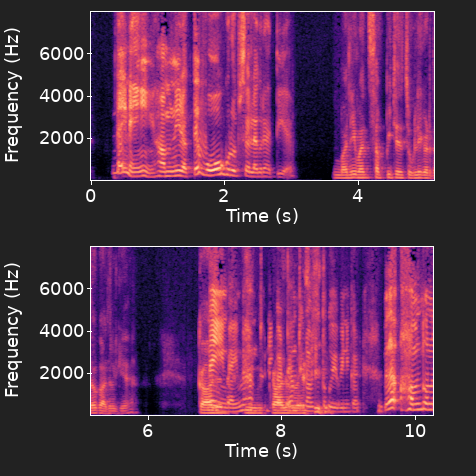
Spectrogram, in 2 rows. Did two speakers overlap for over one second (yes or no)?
yes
